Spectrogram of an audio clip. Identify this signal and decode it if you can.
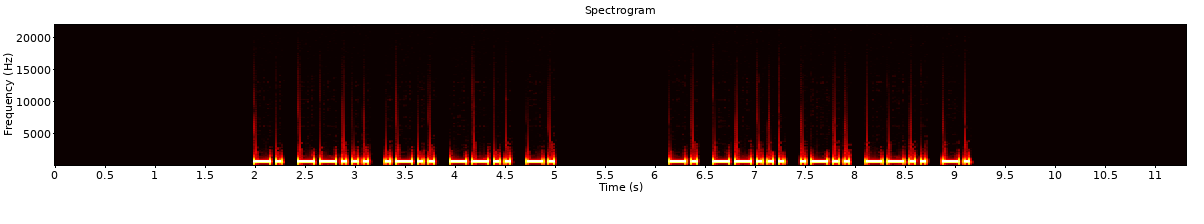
Morse code, heard as a keyed tone, about 22 wpm, 700 Hz. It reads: N7LZN N7LZN
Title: USA Call Signs - 5 Characters - Repeated 2x - 22wpm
